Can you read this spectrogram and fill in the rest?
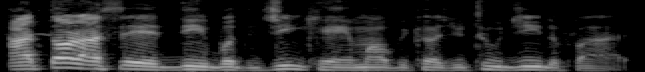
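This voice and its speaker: A man's voice: medium pitch, brisk, sharp tone. A man hosting a podcast, joking and playful as he leads the chat. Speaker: podcast host. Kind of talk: casual interview chat.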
